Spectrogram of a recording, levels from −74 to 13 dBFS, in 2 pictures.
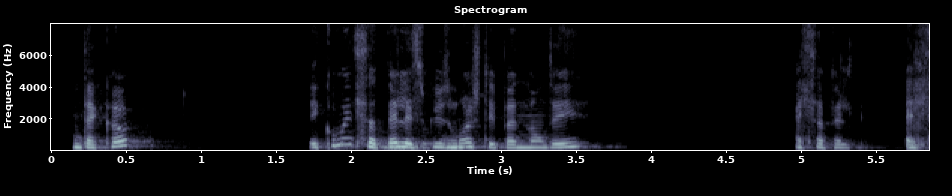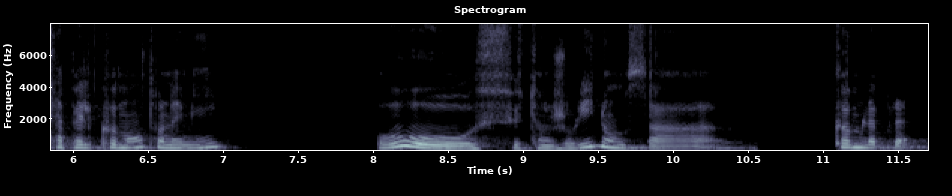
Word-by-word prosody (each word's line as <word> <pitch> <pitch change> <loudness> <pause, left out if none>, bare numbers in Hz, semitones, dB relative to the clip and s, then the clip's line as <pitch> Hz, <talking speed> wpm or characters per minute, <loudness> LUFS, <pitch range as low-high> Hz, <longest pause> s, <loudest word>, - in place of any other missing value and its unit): D'accord. 280 - +1 1.0
Et 220 - +1
comment 340 +8 -2
elle 400 - -7
s'appelle? 245 0 +6
Excuse 220 -1 +3
moi, 230 +3 +5
je 235 - -9
t'ai 210 - -1
pas 200 -1 -1
demandé. 215 +6 0 1.3
Elle 205 - -4
s'appelle 205 -2 -6 0.3
elle 205 - 0
s'appelle 200 -2 -4
comment, 195 0 -3
ton 200 -3 -4
amie? 180 +8 -5 1.0
Oh, 190 - +4
c'est 160 +2 -13
un 155 - -4
joli 150 - -3
nom, 210 -10 0
ça. 155 -3 -10 0.8
Comme 210 -2 0
la 190 -1 -2
pla - - -7
205 Hz, 140 wpm, -23 LUFS, 185-230 Hz, 1.3 s, s'appelle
